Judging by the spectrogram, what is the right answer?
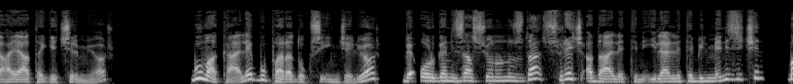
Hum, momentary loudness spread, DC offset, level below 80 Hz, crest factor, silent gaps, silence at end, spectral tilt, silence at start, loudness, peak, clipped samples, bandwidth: none; 7 LU; under 0.1%; -52 dBFS; 16 dB; 1.26-1.88 s, 3.84-3.93 s, 7.66-7.85 s; 0 s; -4.5 dB/octave; 0 s; -21 LUFS; -4 dBFS; under 0.1%; 13.5 kHz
